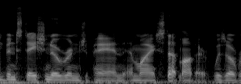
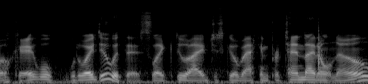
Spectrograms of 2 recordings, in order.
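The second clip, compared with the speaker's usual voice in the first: usual speaking voice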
